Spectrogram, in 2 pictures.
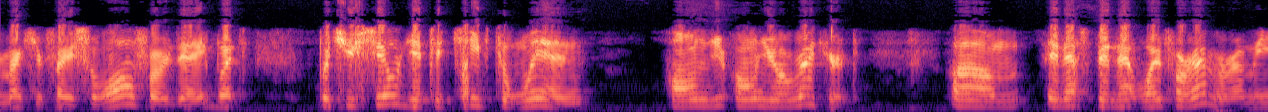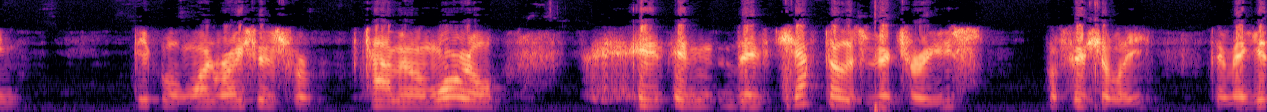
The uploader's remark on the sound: Joining the group by phone. Hops on a mic.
